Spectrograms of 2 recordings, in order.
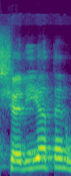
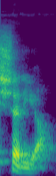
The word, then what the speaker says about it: Sharia: it is pronounced as Sharia if there's a word subsequent to it it becomes shariath if there is a stop at the end then the T sound is dropped and it becomes Sharia both words mean the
